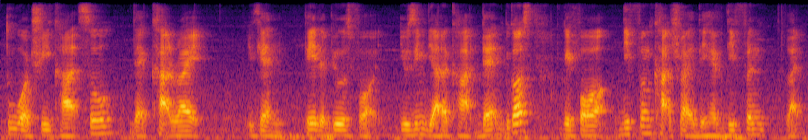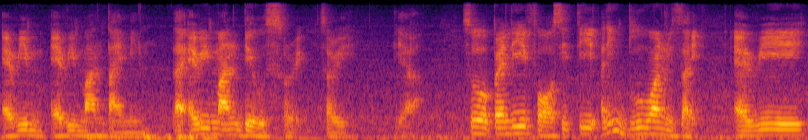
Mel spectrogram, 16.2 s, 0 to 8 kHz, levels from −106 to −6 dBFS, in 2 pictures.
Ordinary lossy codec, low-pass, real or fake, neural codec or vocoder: none; 7.2 kHz; real; none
